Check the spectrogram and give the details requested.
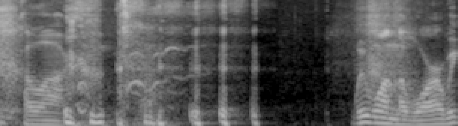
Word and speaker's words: Cologne: I believe it's pronounced Kogney. Is it Cologne? Cologne.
